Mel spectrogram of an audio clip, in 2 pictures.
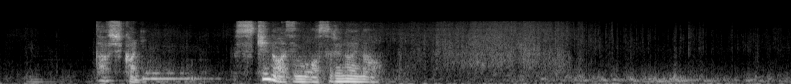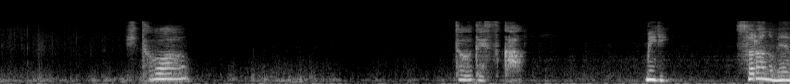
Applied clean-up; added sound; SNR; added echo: neural separator model SepFormer DNS4.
